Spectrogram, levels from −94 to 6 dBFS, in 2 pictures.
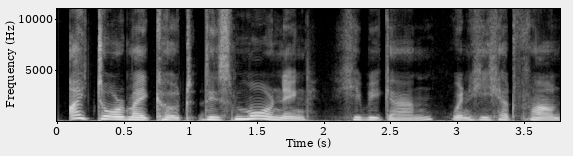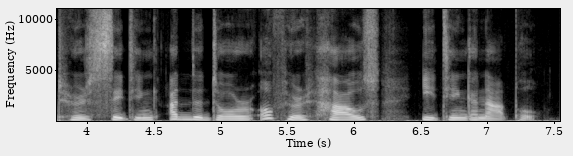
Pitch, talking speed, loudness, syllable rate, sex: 190 Hz, 185 wpm, -17 LUFS, 4.4 syllables/s, female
